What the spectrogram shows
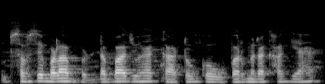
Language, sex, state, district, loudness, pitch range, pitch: Hindi, male, Jharkhand, Deoghar, -19 LUFS, 125-135 Hz, 125 Hz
